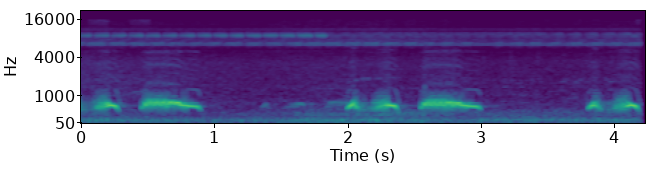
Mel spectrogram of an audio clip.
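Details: Spotted dove used as a lure in forest to call a rival: two complete phrases of brief rising notes ending in a long mellow falling coo, a third phrase beginning, with a faint steady high whine.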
